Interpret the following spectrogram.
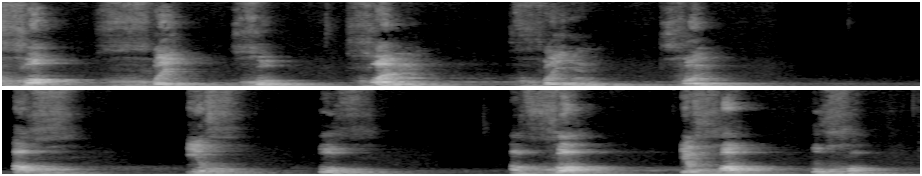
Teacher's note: तो जी खौ का मखरज तो हमने सीख लिया कि ये गले के जो ऊपर वाला हिस्सा है जो इधर मुंह के साथ मिला होता है वहां से खौ अदा होता है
